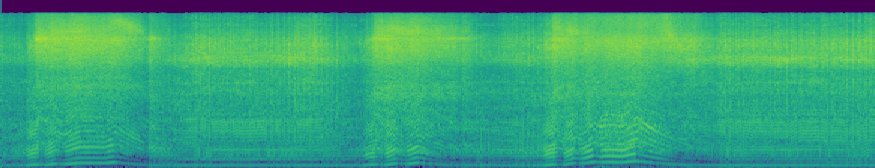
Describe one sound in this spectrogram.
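A chainsaw engine idles and revs up loudly in bursts, outdoors.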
